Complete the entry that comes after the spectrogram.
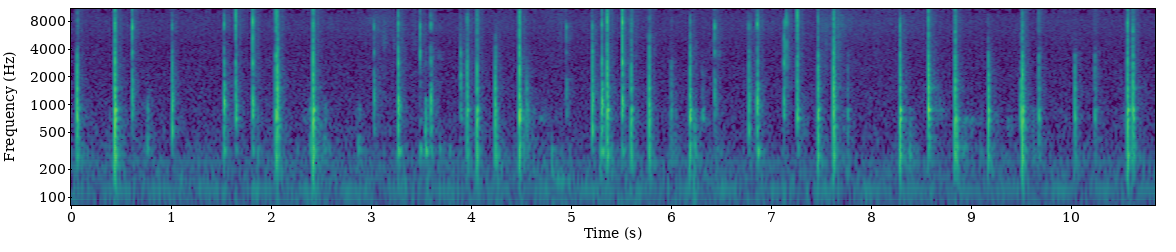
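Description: Long stiletto nails tap and scratch the lid and edges of a closed, small square rigid cardboard gift box with a blue textured covering. About 40 quick, dry taps land in an irregular rhythm, each a sharp click with a hollow midrange tone near 720 Hz that dies away almost instantly. Faint scratchy rustles fill the gaps against a quiet, steady background.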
